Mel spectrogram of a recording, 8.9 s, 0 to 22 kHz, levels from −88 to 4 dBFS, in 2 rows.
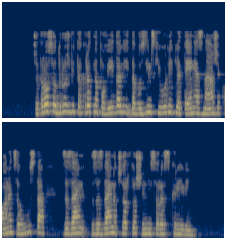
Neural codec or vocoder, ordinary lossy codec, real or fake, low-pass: none; none; real; none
